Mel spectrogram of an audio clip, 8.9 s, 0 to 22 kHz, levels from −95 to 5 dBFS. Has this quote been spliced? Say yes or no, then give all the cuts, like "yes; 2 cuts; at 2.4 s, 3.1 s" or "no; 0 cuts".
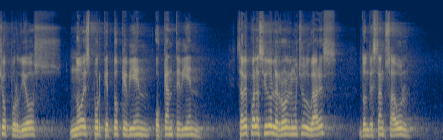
yes; 2 cuts; at 1.3 s, 7.7 s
